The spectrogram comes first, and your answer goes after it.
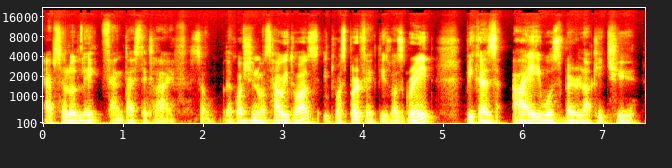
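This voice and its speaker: Deep gravelly-voiced man. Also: flat delivery, moderate pace. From Romania. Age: 30s. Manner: effusive, enthusiastic storytelling with non-native English phrasing. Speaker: guest, wine professional. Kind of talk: casual conversation.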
